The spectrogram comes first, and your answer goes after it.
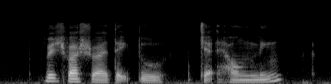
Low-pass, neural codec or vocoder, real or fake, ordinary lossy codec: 7.2 kHz; none; real; Opus, 24 kbps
